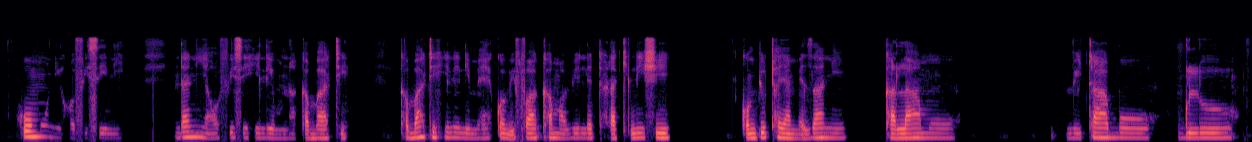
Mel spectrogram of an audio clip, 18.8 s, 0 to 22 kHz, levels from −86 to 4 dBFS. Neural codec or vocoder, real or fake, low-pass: none; real; 7.2 kHz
